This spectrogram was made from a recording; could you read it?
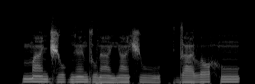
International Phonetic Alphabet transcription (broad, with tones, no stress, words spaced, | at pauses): mã˧d͡ʒo˨ ɡɛ̃˧du˨ɾã˨ jã˨ʃu˨ | da˨lɔ˧hũ˧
